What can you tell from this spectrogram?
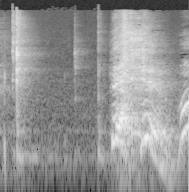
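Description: A single loud sneeze bursts out after a brief quiet pause, with a sharp inhaled lead-in and a forceful, breathy release.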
